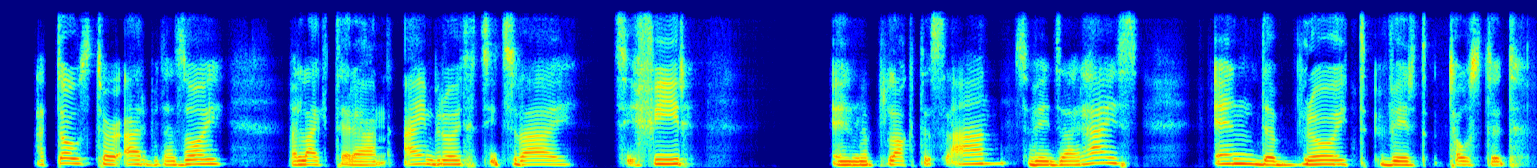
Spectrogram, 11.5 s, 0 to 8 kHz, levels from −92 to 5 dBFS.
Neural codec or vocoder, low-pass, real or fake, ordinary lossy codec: none; 7.2 kHz; real; none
